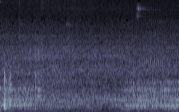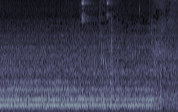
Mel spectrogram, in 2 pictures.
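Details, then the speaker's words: Honda CRV on a test drive around the block after timing belt replacement, following loss of power steering fluid: faint steady low whine over road noise; owner suspects the power steering pump is failing, unconfirmed. "Which just seems fine. So my power steering making noise."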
